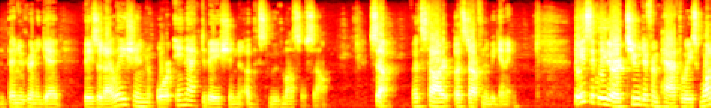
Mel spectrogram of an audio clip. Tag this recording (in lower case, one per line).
speech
